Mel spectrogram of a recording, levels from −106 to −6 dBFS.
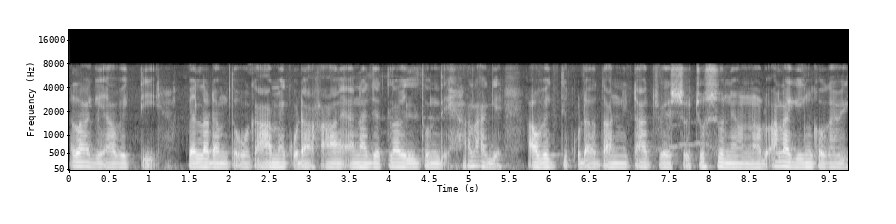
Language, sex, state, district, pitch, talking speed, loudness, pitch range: Telugu, male, Andhra Pradesh, Sri Satya Sai, 110 Hz, 135 wpm, -18 LUFS, 105-115 Hz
